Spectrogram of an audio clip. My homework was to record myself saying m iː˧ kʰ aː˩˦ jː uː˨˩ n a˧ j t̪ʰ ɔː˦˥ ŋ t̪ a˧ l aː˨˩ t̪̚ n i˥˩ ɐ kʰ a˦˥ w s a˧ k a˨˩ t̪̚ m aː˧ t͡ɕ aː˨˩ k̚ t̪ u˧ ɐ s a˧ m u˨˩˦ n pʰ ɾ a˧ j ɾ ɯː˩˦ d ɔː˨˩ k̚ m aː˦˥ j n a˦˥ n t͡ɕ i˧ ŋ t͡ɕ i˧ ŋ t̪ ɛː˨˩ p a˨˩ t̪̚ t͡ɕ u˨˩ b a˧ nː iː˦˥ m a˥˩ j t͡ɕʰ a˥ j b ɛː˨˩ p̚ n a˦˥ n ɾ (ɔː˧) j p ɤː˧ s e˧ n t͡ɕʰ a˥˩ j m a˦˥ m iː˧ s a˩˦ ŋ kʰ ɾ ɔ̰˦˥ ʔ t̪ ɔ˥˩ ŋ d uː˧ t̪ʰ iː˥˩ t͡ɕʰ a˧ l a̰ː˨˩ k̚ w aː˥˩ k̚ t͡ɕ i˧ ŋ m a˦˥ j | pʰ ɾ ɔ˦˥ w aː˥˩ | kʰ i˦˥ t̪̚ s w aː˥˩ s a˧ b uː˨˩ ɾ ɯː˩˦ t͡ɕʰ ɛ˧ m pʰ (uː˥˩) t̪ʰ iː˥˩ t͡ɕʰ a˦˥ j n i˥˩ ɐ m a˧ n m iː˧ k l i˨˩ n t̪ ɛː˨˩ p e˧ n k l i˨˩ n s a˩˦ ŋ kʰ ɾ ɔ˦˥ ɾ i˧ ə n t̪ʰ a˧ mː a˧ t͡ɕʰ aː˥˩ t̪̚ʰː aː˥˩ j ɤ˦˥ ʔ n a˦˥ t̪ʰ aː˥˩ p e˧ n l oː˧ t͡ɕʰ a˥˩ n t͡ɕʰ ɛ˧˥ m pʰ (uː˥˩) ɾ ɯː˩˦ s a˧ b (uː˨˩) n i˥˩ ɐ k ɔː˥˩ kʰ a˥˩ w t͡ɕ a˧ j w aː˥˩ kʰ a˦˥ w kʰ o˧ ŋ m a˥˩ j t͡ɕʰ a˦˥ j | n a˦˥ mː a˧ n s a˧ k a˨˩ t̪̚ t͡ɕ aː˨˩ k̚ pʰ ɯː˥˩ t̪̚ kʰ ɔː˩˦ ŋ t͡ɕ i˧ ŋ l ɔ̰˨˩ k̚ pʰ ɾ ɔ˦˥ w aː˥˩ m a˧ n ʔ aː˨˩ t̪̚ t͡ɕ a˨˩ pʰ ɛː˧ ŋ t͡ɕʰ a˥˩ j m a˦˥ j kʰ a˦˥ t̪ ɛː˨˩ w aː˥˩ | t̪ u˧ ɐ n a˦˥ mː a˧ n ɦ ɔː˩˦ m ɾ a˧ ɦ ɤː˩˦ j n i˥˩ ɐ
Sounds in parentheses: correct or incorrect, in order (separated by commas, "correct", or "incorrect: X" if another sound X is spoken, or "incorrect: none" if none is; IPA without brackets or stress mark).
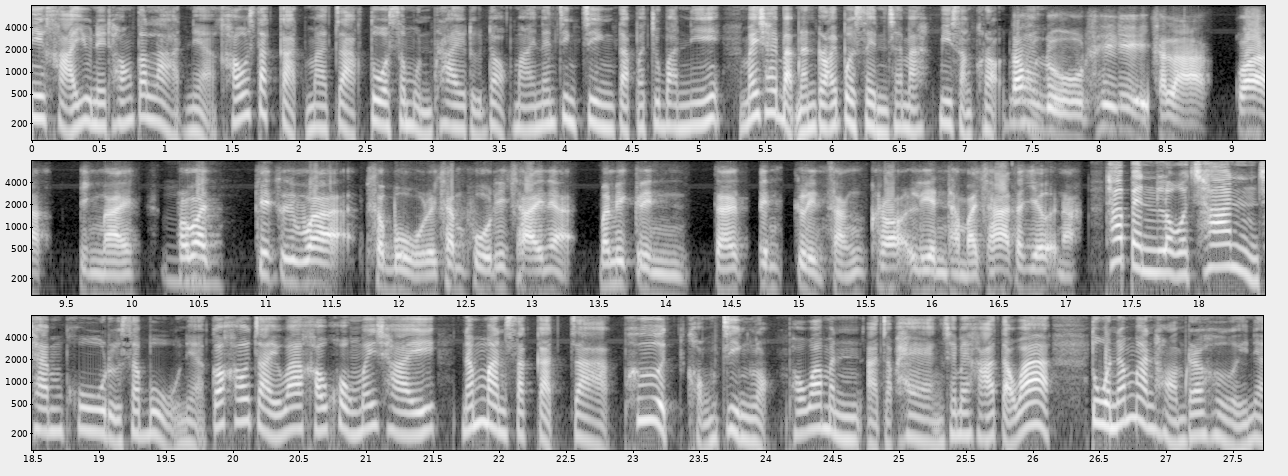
incorrect: ɔː˦˥, incorrect: uː˧, incorrect: uː˧, correct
